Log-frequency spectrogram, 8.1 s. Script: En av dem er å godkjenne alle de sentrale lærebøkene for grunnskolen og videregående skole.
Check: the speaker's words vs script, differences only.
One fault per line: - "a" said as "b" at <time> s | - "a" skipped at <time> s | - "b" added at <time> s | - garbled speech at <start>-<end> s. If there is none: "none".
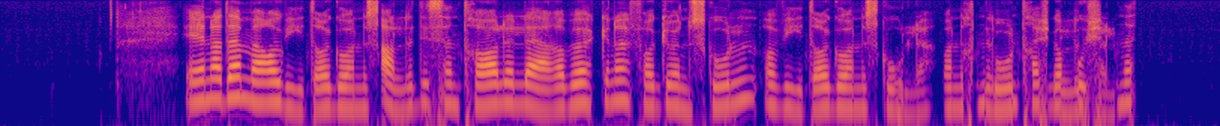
- "godkjenne" said as "videregående" at 1.9 s
- garbled speech at 6.3-7.6 s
